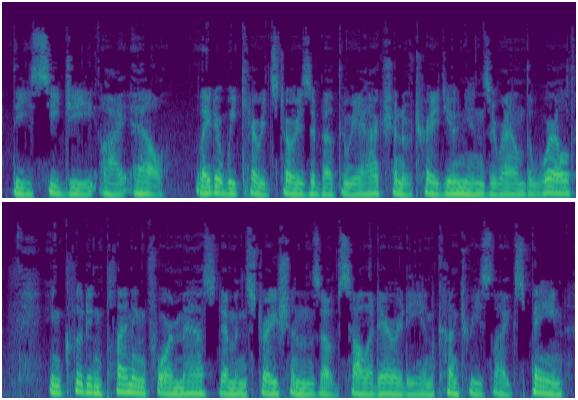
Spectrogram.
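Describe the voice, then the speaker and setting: A man delivering a scripted labour news report as correspondent, measured and steady. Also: medium pitch, slightly rough, no echo.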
